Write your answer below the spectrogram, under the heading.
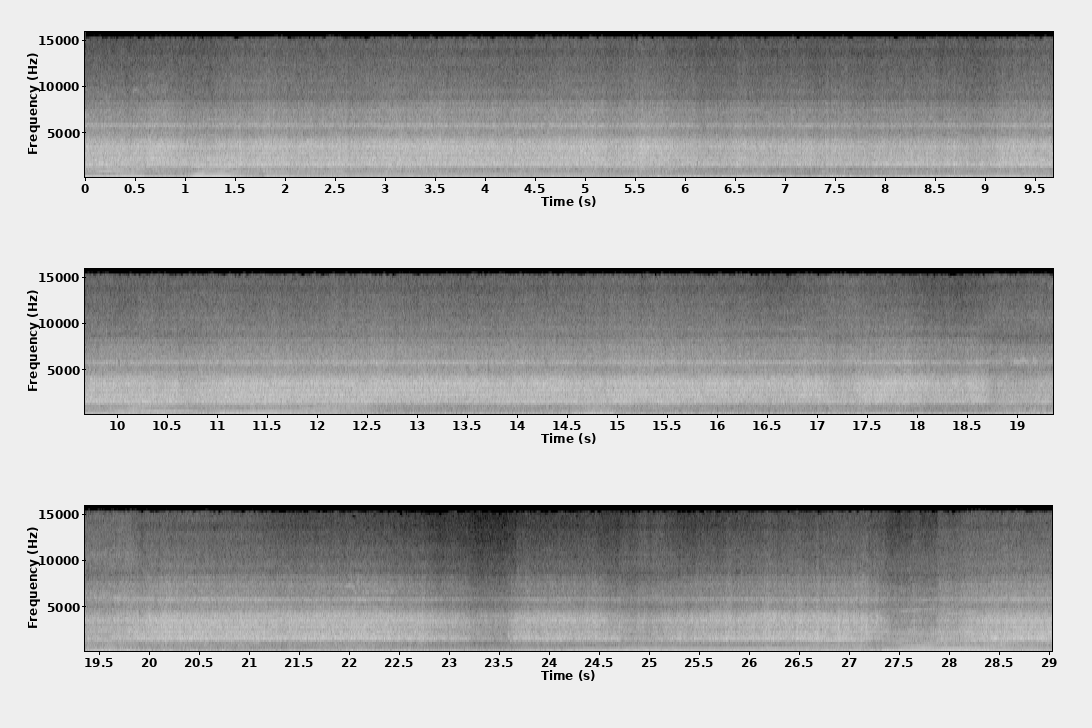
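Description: Motorcycle engine at speed, revving up at the start and then holding a high, steady pitch, with gear changes about ten seconds in and near the end and a slowdown and pickup around twenty seconds. Heavy wind rush on the helmet-mounted microphone runs under it.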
